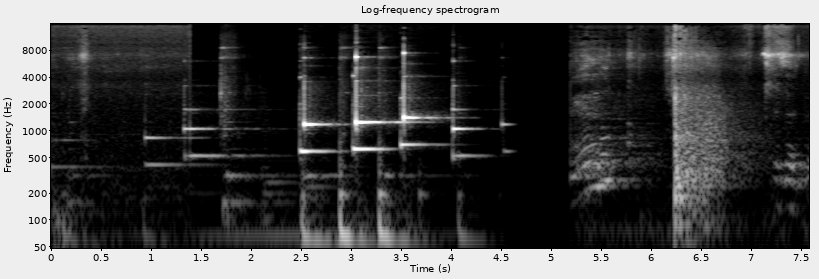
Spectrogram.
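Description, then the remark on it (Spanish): A door is pushed open with a scraping rush and then shut with a loud, close thud, following a run of bright, stepped chime-like tones. “la puerta así. Fue lo que nos pasó.”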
